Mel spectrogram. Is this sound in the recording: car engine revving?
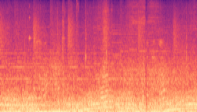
yes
